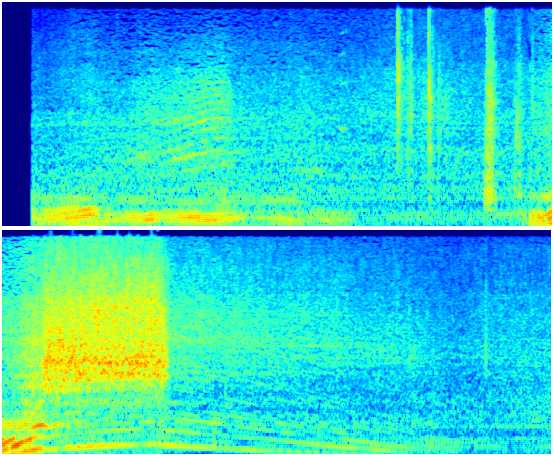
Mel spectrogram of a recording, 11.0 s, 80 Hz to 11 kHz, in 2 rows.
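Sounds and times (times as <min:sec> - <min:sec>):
car engine revving: 0:00.3 - 0:03.9, 0:04.8 - 0:10.2
tyres screeching on pavement: 0:01.4 - 0:07.3.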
